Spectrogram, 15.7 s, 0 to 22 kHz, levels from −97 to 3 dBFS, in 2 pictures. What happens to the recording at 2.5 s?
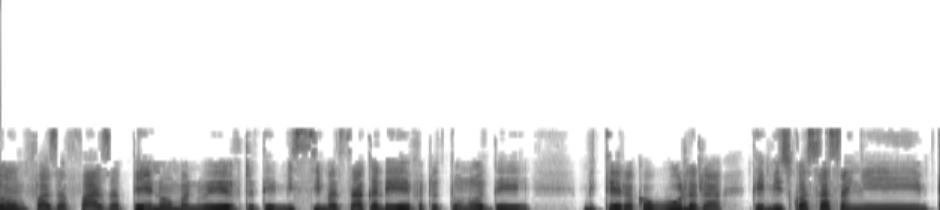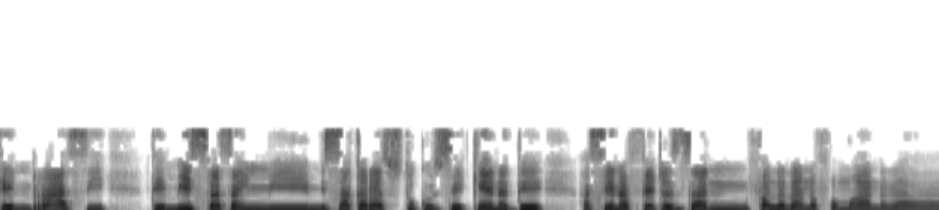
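At 2.5 s the speech carries the same MP3 compression damage heard through the whole clip: nothing above about 8.3 kHz, with a watery, swirling texture and chirpy s sounds as weak frequency lines drop in and out between frames, likely from a low bitrate around 32 kbps.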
